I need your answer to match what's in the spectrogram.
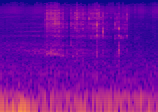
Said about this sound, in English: Sorry, I'm sipping a little coffee. And I don't even know what coffee I'm drinking this morning because my wife made it.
